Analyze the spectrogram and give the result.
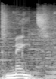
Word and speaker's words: M8: The artist is Miami House Party with the extended mix of M8. Or probably, as you should pronounce it, mate.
